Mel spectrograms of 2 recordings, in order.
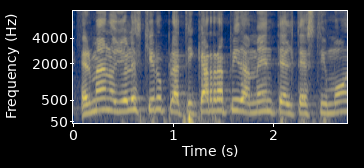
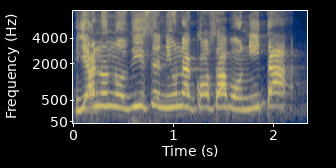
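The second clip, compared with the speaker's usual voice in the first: gossiping women; 5 semitones higher, 4 dB louder than usual. Retold or imitated. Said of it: "Empezaron entre ellas a platicar".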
